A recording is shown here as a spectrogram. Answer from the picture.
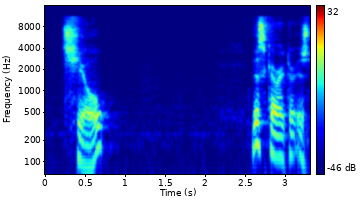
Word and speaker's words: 裘: The final result is pronounced second tone chio.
